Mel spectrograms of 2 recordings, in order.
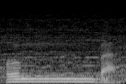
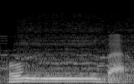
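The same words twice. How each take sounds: Both takes have the same delivery.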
